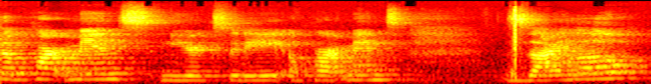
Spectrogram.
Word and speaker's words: Zillow: Zillow, I think you pronounce it, probably wrong.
